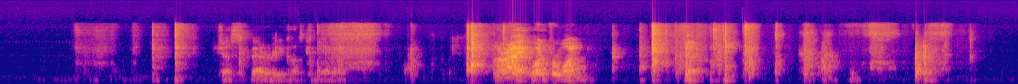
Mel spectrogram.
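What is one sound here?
Cards rustle and tap as they are handled.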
